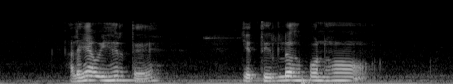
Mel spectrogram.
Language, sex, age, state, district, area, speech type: Santali, male, 30-45, Jharkhand, East Singhbhum, rural, spontaneous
